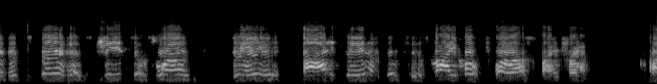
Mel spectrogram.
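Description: A man speaking steadily, heard through a Zoom call's audio, with the gaps between his phrases cut to dead silence.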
